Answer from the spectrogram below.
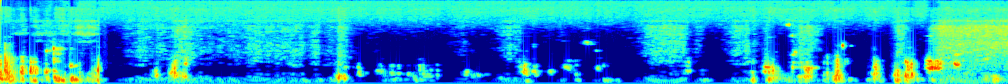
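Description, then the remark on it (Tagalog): An electric fan blows air across a microphone, making irregular low rumbling gusts and thumps that swell and fade, louder at the start and end, with no clear talking. “Electric fan ko, ano kasi blower ang ang, eh, alam niyo ba kung gaano kainit?”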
